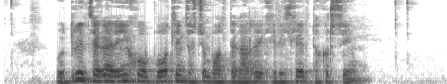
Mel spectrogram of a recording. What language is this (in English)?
Mongolian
